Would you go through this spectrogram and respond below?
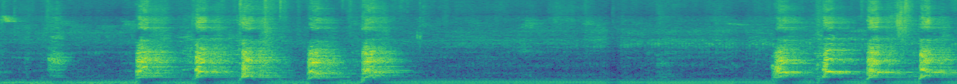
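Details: German Shepherd Leo barking at the gate, warning that animals are going past outside; a short burst of five deep barks, several seconds of low background hum, then another quick cluster of barks.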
